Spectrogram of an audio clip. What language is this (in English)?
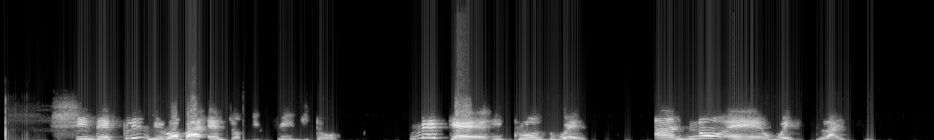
Nigerian Pidgin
